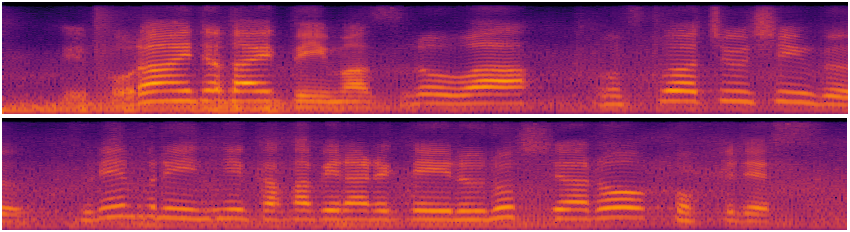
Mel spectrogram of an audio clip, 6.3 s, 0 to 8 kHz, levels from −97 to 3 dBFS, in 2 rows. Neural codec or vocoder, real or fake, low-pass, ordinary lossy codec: codec, 24 kHz, 0.9 kbps, WavTokenizer, large speech release; fake; 7.2 kHz; none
